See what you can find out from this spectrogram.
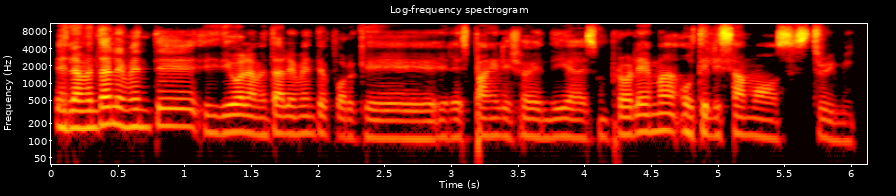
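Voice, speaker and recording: A man's voice: mid-range voice, moderate pace, darkish tone, dry recording, studio quality. A man from Uruguay with a Rioplatense accent, a Spanish teacher who explains things in an easygoing way during a casual chat.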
